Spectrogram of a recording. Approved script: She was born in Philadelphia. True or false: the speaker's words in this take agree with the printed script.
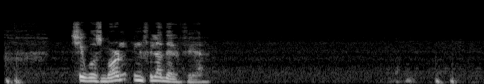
true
